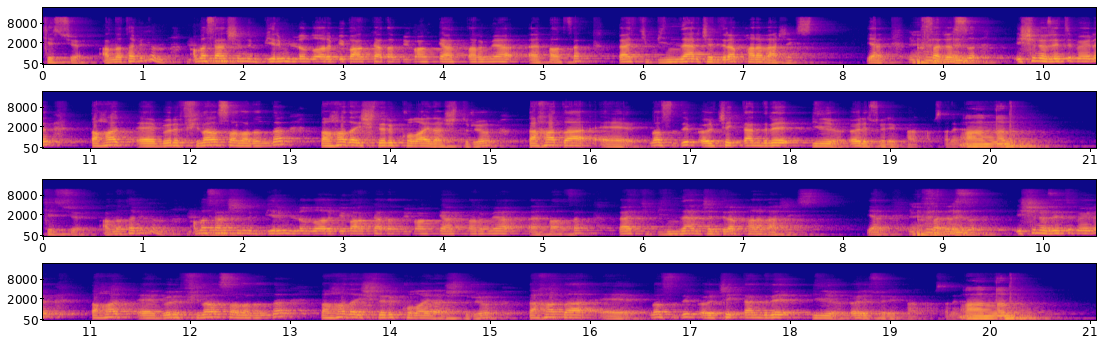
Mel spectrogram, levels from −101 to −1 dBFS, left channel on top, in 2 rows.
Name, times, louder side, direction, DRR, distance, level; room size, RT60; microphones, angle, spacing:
voice 1, 0.0-5.4 5.8-7.7 8.2-9.3 9.7-10.8 11.0-13.0 13.3-19.3 19.5-19.8, left 4 dB, 70° left, 10 dB, 0.6 m, -26 dB
voice 2, 8.7-9.2 19.7-20.3, equal, 10° left, 6 dB, 0.8 m, -25 dB
10.5 x 6.7 x 5.1 m, 1.1 s
head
